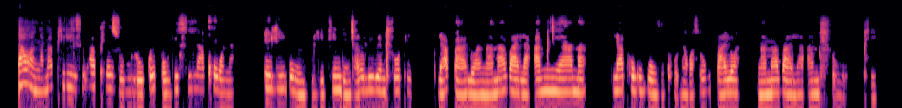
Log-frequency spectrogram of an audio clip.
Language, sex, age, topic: North Ndebele, female, 18-24, health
